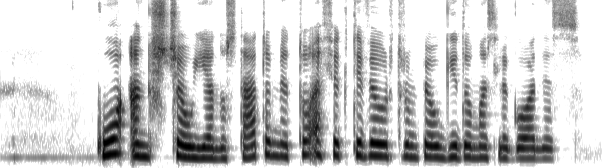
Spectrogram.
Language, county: Lithuanian, Kaunas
